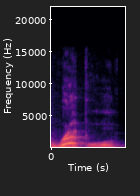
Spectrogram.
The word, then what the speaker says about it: Rapala: A Rapala, let me pronounce it correctly, for anybody who might be watching.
